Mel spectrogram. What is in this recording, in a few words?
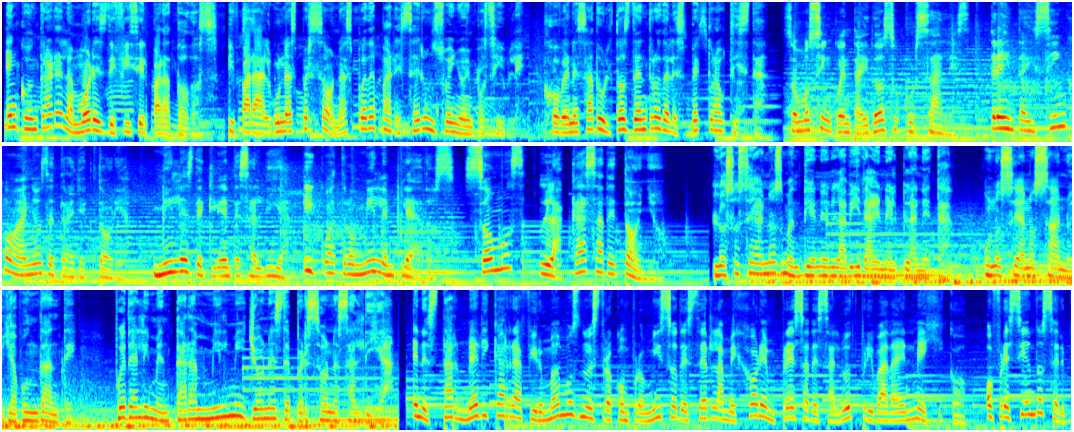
Neutral Spanish Narration Corporate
